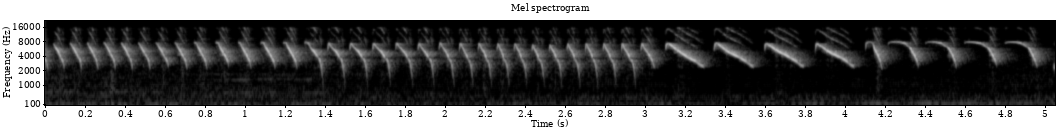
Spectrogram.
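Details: Gloster canary in song: a long fast series of descending whistled notes, slowing into broader sweeping slurs near the end.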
